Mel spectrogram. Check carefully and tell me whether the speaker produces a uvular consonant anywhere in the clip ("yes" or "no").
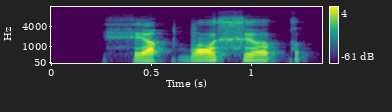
yes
